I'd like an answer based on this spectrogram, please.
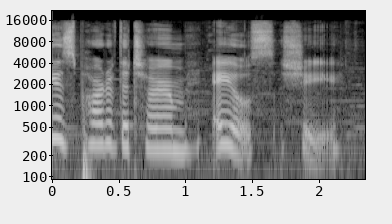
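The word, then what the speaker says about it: aos sí: mounds and because it's uh Celtic languages she is spelled s i d h e alternatively she is part of the term AOS she spelled a o SS I and it's a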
